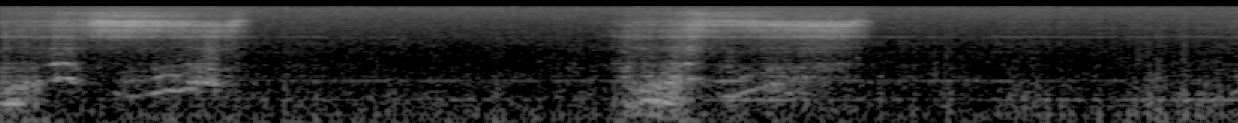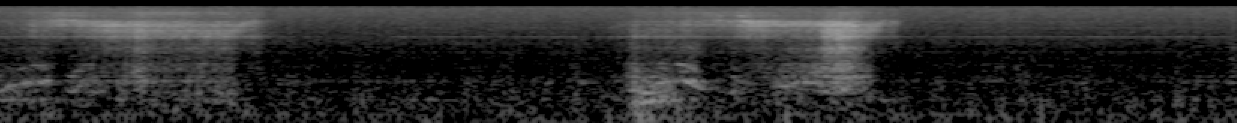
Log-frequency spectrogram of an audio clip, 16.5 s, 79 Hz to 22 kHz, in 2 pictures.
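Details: Woman snoring during sleep: loud, rough snores about every four seconds, roughly 15 a minute, with quieter breathing between them.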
